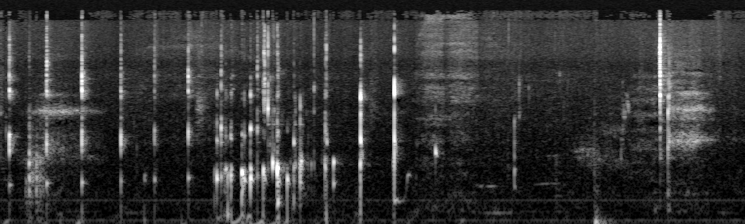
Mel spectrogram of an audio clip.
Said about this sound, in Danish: Jeg er i gang med at skrue, fordi der er en, der er en prop på den, så, så nu vil vi se.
